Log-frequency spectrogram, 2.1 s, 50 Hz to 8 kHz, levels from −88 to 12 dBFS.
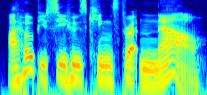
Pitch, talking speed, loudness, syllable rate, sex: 120 Hz, 230 wpm, -19 LUFS, 5.8 syllables/s, male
